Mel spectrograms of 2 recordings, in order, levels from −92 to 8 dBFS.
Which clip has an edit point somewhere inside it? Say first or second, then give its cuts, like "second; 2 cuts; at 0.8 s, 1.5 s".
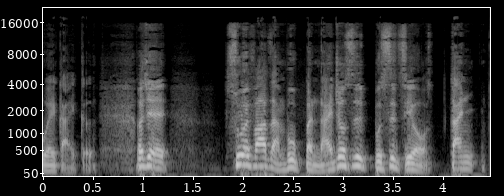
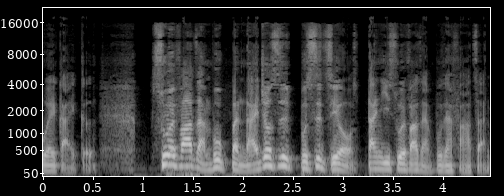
second; 2 cuts; at 0.9 s, 3.2 s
